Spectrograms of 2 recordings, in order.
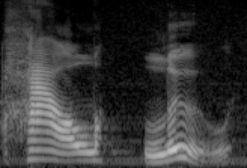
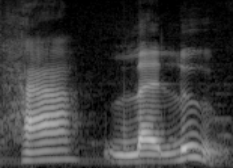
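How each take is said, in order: First: The two l sounds join with no vowel between. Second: A short vowel sounds between the two l sounds. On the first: The speaker calls it wrong. "So it's not hal-lu" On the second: The speaker calls it right. "This schwa will be vocal"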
